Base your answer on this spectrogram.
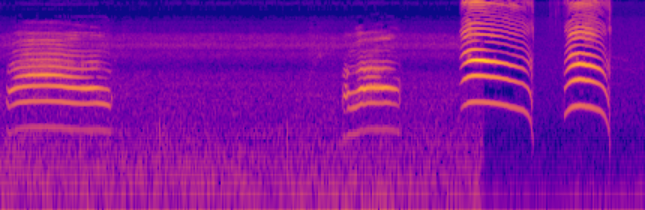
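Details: Cat meowing in a bamboo tree while looking for food and drink: a long level meow, a shorter one, then two loud arching high-pitched meows in quick succession near the end, over low background hum.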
